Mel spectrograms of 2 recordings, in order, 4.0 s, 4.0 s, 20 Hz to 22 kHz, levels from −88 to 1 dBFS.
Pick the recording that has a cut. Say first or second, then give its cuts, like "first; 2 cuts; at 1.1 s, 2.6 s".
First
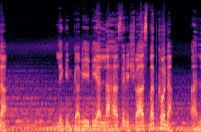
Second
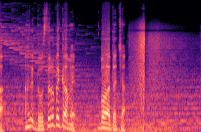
second; 1 cut; at 2.5 s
